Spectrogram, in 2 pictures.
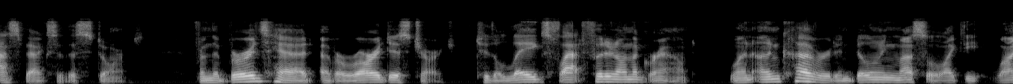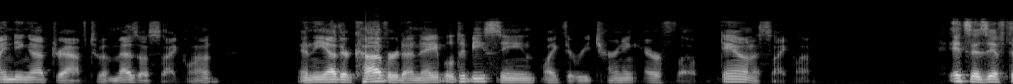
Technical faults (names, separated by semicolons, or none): noise suppressor applied to music or sounds; sound cut by the noise suppressor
